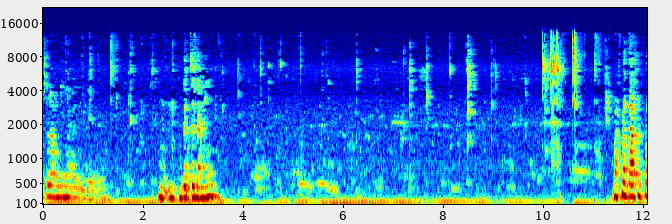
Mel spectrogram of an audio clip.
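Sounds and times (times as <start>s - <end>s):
steady low hum: 0.0s - 12.0s
chips crunching: 10.0s - 11.3s.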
